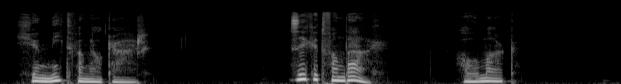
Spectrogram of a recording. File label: vlaams; hallmark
